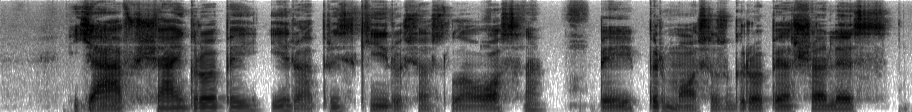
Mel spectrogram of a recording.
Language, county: Lithuanian, Vilnius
